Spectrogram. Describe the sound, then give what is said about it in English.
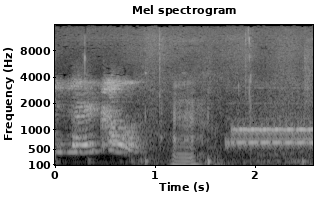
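A phone rings with an electronic ringtone for an incoming call from Brian Callen: a warbling melodic chirp, a short low buzz, then a steady sustained two-note ring. It is moderately loud, with faint background chatter. “So your call's calling.”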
